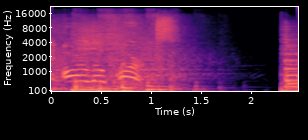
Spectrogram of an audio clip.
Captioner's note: cheers and applause; band playing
